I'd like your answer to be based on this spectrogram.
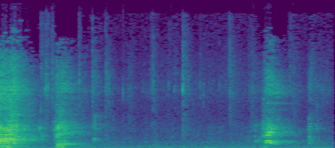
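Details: A dog named Bo gives three or four short, harsh, bark-like bursts against quiet room noise: cough.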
